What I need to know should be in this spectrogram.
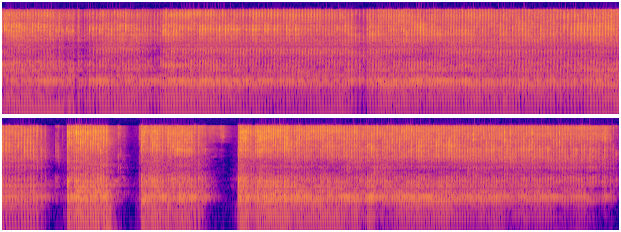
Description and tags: This is the sound of a car hunk.
foley, hunk, cartoony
